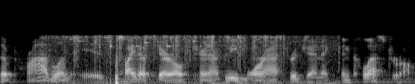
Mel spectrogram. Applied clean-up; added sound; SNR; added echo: none; Keys jangling; 5 dB; none.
